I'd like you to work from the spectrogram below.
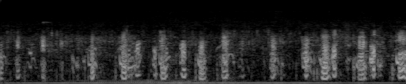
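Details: Mallard ducks feeding in the morning, dense rapid nasal quacking and chattering from a group, steady low rumble underneath throughout.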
